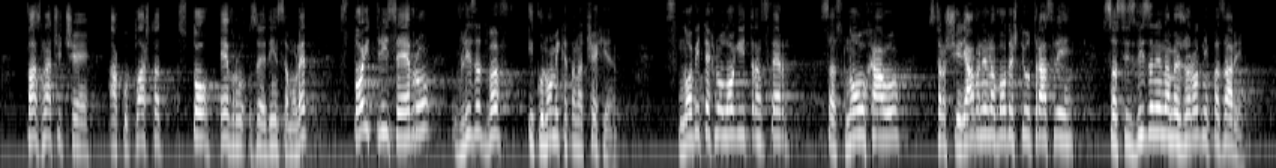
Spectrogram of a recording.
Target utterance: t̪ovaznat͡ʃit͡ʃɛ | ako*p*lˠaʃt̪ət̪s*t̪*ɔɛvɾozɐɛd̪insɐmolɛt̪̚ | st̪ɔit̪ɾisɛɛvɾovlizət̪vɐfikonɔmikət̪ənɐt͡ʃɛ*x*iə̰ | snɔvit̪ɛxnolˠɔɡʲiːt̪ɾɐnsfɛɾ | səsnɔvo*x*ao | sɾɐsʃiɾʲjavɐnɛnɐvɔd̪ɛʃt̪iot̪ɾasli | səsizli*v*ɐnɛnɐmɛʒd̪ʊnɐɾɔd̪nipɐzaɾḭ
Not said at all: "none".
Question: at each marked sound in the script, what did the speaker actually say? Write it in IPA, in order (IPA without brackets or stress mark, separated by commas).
p, t̪, x, x, z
